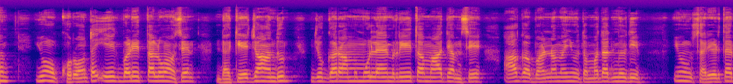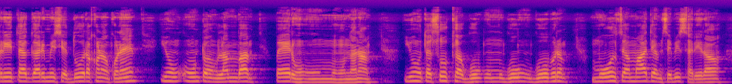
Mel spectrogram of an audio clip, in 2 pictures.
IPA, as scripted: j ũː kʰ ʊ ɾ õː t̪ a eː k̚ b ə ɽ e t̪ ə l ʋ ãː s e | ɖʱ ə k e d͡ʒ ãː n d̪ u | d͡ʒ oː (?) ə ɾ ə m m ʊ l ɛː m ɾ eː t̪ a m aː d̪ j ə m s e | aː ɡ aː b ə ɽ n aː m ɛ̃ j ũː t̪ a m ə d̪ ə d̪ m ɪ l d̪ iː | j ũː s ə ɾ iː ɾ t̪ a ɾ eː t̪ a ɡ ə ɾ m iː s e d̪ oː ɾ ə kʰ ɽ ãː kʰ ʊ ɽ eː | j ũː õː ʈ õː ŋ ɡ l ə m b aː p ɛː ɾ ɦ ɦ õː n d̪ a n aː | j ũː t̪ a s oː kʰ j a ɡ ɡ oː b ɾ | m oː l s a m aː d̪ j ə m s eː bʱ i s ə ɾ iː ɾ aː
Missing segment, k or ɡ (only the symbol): ɡ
